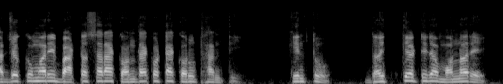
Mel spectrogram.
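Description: Right through the speech there's plainly audible Opus compression: it's muffled and hoarse, nothing above about 12.1 kHz, likely a low-bitrate hybrid-mode encode around 16 kbps.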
